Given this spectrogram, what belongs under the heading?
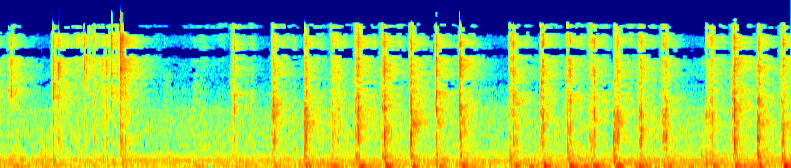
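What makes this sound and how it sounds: A red plastic knife, held in a hand with orange nails, cuts and scrapes lines through packed beige kinetic sand stamped with round patterns in a mint-green plastic tray. A quick, uneven run of short, crisp crunching clicks with bright edges stands out over a faint, steady low hum.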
